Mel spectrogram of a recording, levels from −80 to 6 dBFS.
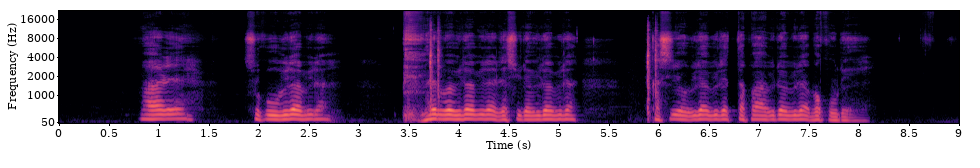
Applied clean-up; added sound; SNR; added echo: none; Computer keyboard; 8 dB; none.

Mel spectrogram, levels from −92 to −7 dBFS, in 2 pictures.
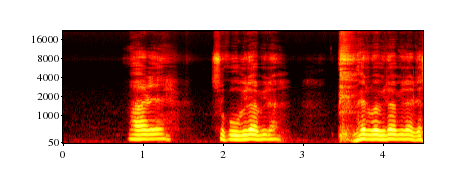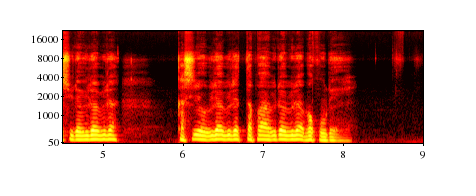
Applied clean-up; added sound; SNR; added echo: none; none; none; none.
